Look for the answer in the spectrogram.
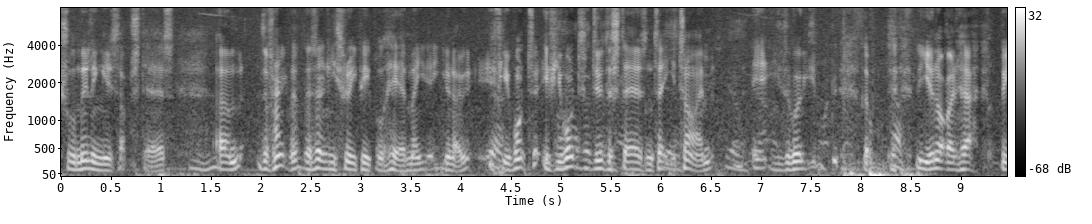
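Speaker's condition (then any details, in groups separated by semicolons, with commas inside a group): No condition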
